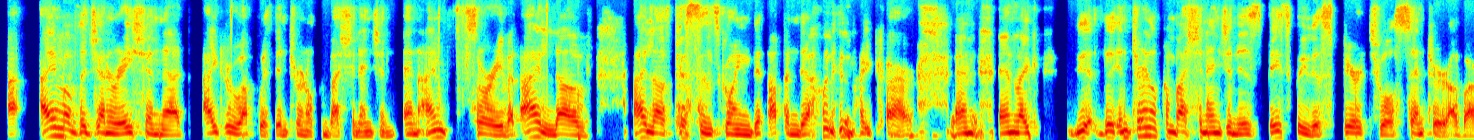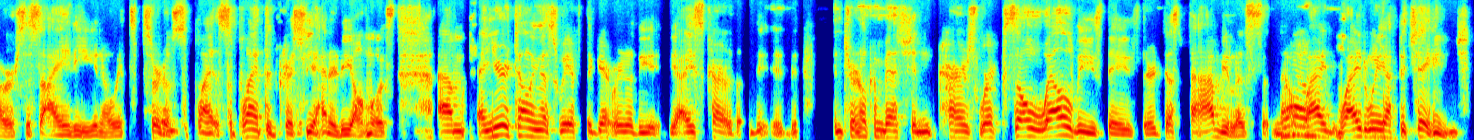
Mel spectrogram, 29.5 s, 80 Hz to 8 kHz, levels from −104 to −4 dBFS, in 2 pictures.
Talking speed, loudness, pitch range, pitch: 185 wpm, -17 LUFS, 115-155 Hz, 135 Hz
